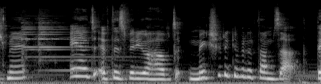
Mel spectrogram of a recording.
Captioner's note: bell ringing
